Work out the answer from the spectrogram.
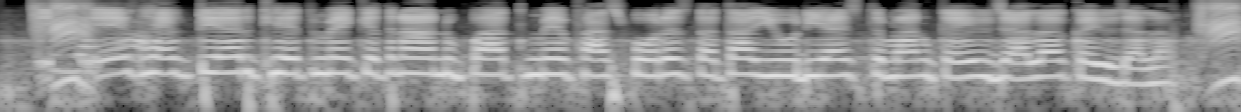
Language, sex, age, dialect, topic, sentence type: Bhojpuri, female, 18-24, Northern, agriculture, question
